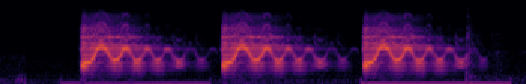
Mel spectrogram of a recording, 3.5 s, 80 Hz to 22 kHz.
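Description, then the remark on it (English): A game timer goes off when 5 seconds are up with three loud, wobbling boing sounds in a row, each a springy warbling tone that sweeps up and down and fades slightly before the next. “We'll show them what it's going to sound like when the 5 seconds is up.”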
